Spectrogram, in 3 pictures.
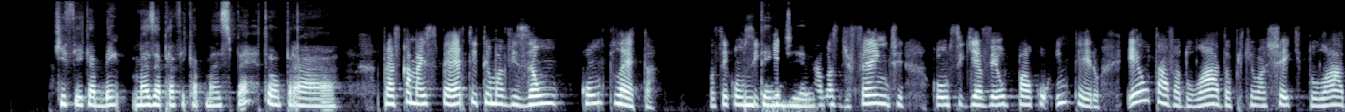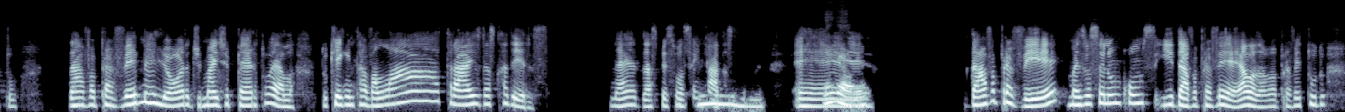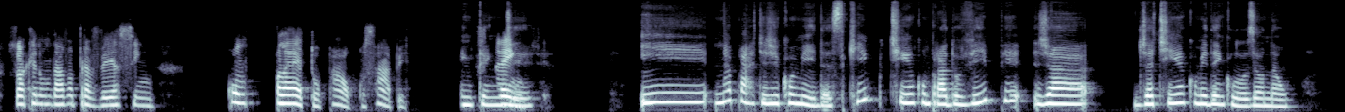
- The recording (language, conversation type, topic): Portuguese, podcast, Qual foi o show ao vivo que mais te marcou?
- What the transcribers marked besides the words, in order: none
